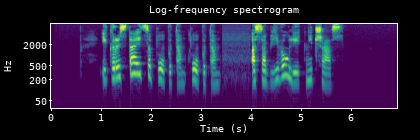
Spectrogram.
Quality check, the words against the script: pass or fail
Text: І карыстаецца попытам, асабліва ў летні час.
fail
